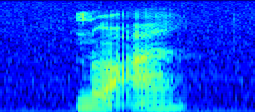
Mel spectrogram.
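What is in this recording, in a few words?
"nuan", third tone, chinese pinyin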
